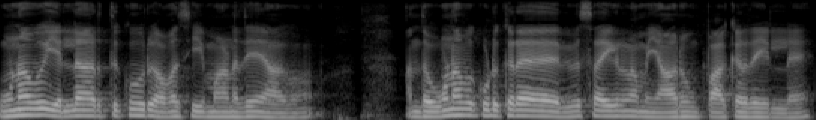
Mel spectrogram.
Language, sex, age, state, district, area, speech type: Tamil, male, 18-30, Tamil Nadu, Tiruppur, rural, spontaneous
